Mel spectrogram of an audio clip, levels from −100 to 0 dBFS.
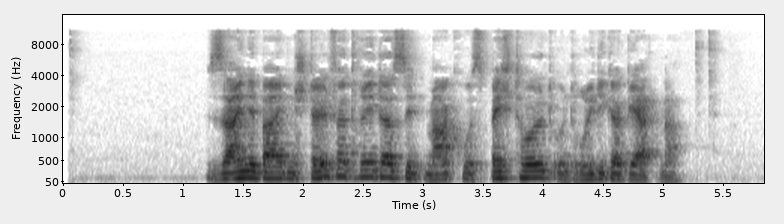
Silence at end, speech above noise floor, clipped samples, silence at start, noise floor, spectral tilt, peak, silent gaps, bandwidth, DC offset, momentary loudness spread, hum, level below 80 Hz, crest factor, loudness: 0.7 s; 48 dB; under 0.1%; 1.2 s; -68 dBFS; -6 dB/octave; -4 dBFS; none; 11.5 kHz; under 0.1%; 10 LU; none; -50 dBFS; 18 dB; -21 LUFS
